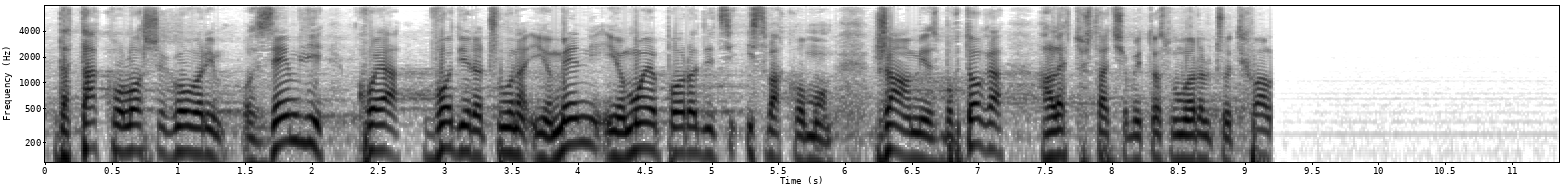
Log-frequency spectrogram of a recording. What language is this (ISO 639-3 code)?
srp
